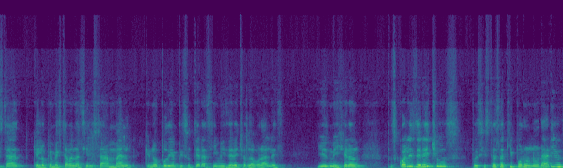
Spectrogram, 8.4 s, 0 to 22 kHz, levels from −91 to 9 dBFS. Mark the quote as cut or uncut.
uncut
